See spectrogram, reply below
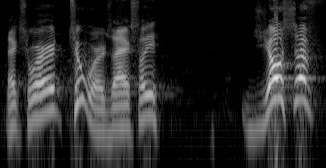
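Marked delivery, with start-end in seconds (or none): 2.5-3.2 loud, higher name call; loud announcer. Pretend. Host announcing the word, loud.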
